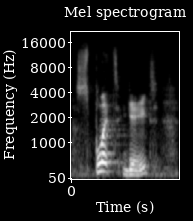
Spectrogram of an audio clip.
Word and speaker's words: Splitgate: So now, and so we're going to be playing uh split splitgate. Think of banana split. So the reason that he's correcting me is because I've literally said it wrong almost the whole night.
